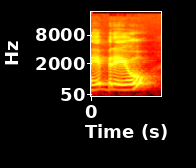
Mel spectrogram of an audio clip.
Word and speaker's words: hebreu: Porque a letra H não emite som. Então, ela existe na escrita da palavra hebreu, mas ela não é pronunciada, né?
